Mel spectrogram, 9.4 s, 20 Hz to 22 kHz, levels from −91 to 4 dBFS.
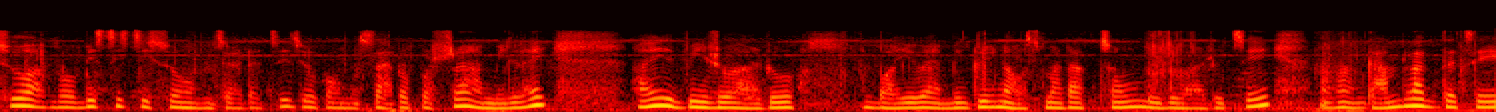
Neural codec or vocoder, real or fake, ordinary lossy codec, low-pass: none; real; none; 7.2 kHz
